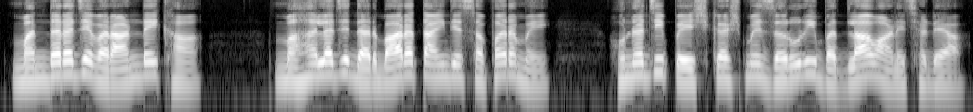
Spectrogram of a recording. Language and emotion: Sindhi, neutral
